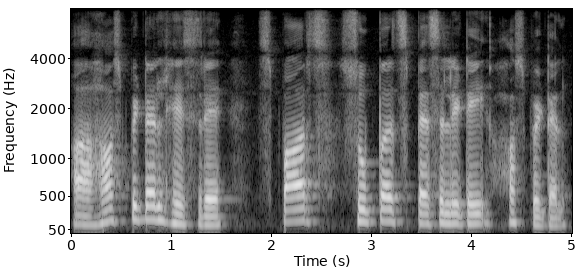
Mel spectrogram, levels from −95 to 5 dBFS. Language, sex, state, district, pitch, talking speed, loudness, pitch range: Kannada, male, Karnataka, Bangalore, 135 Hz, 95 wpm, -16 LUFS, 120-160 Hz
